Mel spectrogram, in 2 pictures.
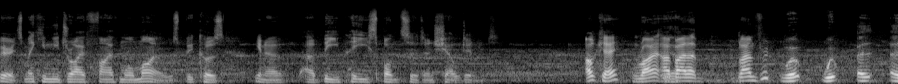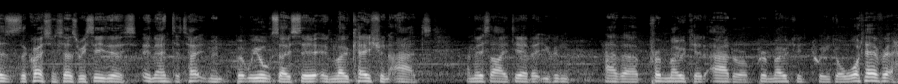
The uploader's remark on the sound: This week the team record 'live' from the travel industry's biggest trade show: the World Travel Market. This week the team record 'live' from the travel industry's biggest trade show: the World Travel Market.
